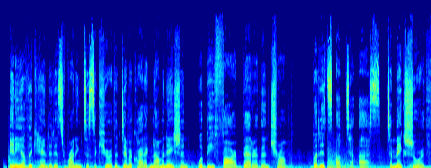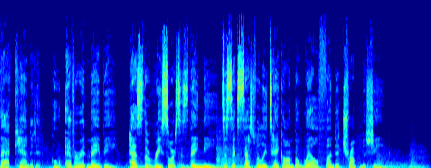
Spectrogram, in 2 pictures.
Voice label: Attack, voiceover for political attack ad; Dump Trump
